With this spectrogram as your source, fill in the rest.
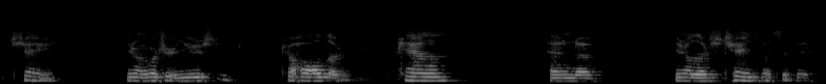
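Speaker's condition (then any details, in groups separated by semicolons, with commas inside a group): Tongue cancer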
